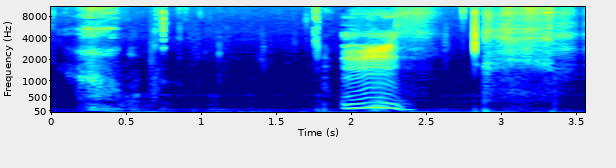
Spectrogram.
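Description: Quiet chewing of a torn-off piece of food, with soft crunches and small wet clicks and a short voiced hum partway through.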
